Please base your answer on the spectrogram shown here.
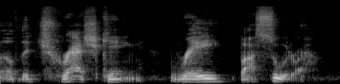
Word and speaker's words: Basura: the Trash King, Rey Basura. Basura. I'm used to saying basura, but it's basura if you don't know how to say it in Spanish.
